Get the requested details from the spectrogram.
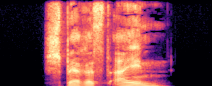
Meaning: second-person singular subjunctive I of einsperren
- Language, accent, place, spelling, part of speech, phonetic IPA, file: German, Germany, Berlin, sperrest ein, verb, [ˌʃpɛʁəst ˈaɪ̯n], De-sperrest ein.ogg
